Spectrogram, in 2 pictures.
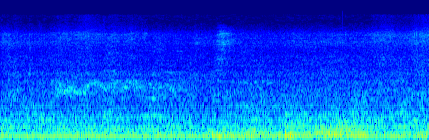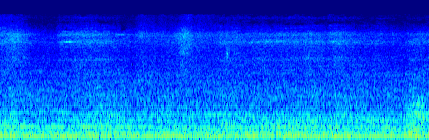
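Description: A steady low hum with a faint wash of background noise.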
